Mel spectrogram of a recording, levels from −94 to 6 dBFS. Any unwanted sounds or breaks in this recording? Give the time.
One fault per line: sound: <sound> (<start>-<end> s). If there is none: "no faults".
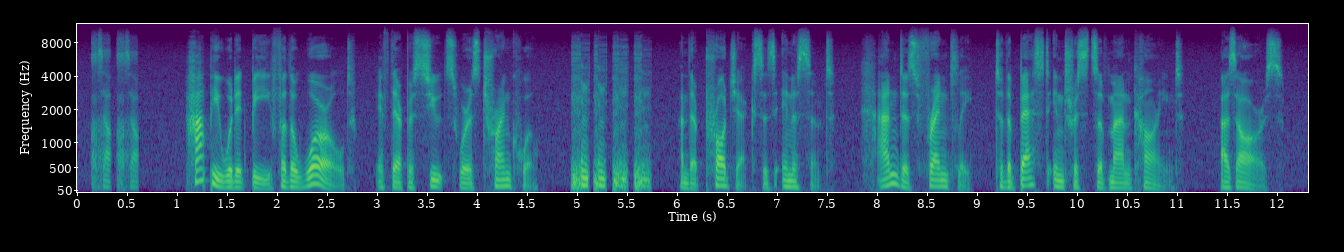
sound: laugh (0.1-0.6 s)
sound: laugh (4.9-5.8 s)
